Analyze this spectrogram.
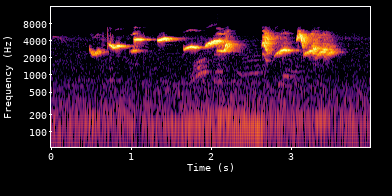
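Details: A kacer (magpie-robin) sings a continuous chain of clear, rising and falling whistles that shifts into rougher, scratchier warbled phrases near the end.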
